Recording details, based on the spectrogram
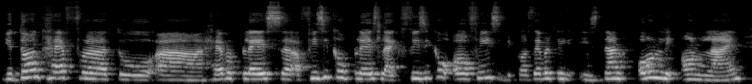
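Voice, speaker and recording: A woman with a Hungarian accent who runs an online business, talking in a halting way with many fillers and restarts. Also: high voice, fairly bright tone. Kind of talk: casual conversation.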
